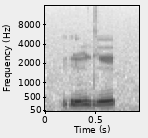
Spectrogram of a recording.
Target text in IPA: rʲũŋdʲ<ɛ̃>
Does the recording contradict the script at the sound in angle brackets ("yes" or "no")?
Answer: yes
